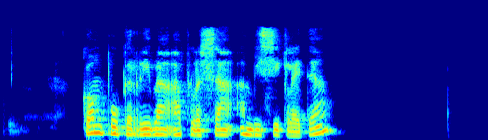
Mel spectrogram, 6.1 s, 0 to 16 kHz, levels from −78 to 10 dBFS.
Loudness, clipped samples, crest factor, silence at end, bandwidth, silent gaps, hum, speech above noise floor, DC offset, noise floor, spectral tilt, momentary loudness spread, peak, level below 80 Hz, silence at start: -18 LUFS; under 0.1%; 18 dB; 1.9 s; 8 kHz; none; none; 73 dB; under 0.1%; -90 dBFS; -5.5 dB/octave; 5 LU; -2 dBFS; -58 dBFS; 1.05 s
